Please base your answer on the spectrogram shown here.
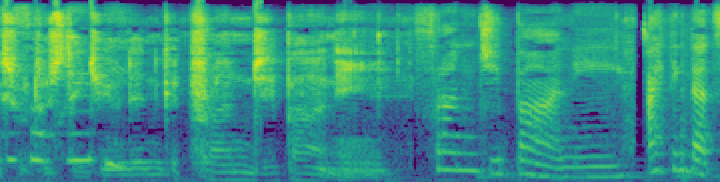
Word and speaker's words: frangipani: It is called a white frangipani. I'm so sorry if that is not the correct pronunciation of it.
